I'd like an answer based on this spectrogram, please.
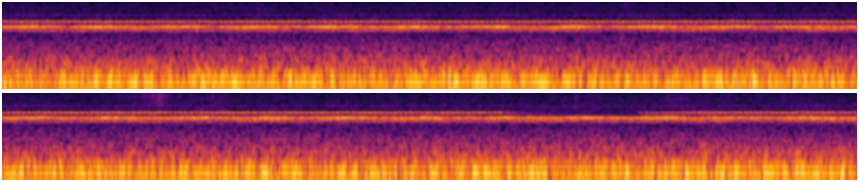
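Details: Steady high cricket trill in two close tones; the upper tone breaks off briefly near the seventh second and resumes, while the lower one continues, over low rumbling background noise.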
